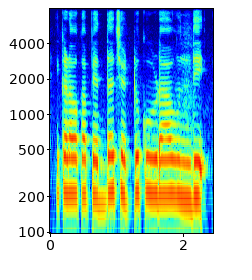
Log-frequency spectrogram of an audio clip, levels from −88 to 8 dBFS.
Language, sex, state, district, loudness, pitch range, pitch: Telugu, female, Telangana, Hyderabad, -13 LUFS, 205-220 Hz, 210 Hz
